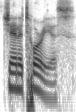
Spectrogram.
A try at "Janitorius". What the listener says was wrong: Well, the way you said it, genitorious. I thought you were going somewhere else with that. It's Jan. Enunciation.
